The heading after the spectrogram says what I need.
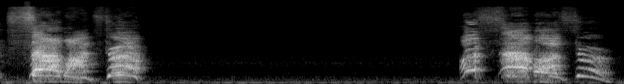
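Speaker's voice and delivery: horrified shout. Acted. Narrator screams that she turns into a sea monster. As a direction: scream the words out in horror.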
